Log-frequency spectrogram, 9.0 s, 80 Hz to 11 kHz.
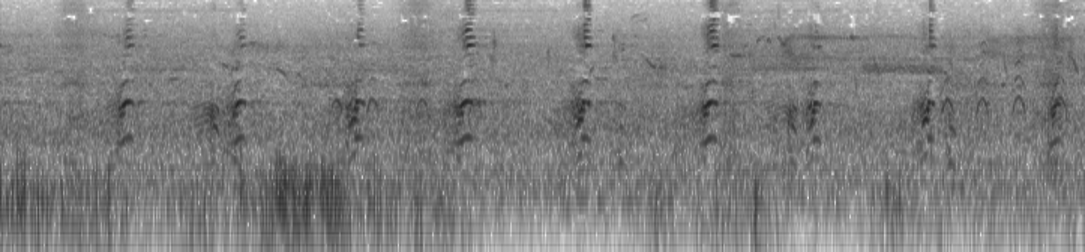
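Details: Brant goose recorded at Sainte-Catherine on 1 May 2023: short nasal honks repeat about once a second, some overlapping, over a low rumbling background murmur.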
